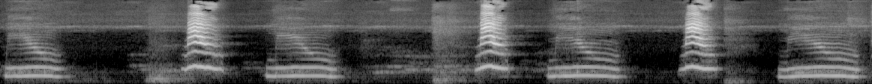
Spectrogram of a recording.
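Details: Pet talking parrot enjoying a head massage, giving repeated mimicked meows: steady nasal tones alternating with sharp, high rising squeaky notes, about one every second, with quiet soft noises between.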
